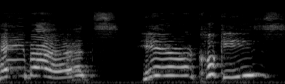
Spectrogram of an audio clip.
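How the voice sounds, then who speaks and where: Shouting in a put-on character voice, a woman sounds squeaky, raised and projected, at an extremely high pitch. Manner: loud shouting.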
